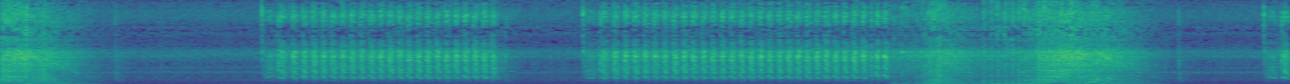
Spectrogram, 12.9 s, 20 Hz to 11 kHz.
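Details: Honda CBR600 F4i fuel-injected, crash-damaged seven or eight years ago, non-runner, after injector cleaning with fresh fuel; starter whirs in long even bursts, engine never fires; crank no start, fuel pump suspected, possibly in tank, not heard priming.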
